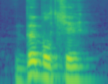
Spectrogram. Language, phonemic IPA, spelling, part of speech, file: Dutch, /ˈbʏbəlcə/, bubbeltje, noun, Nl-bubbeltje.ogg
- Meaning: diminutive of bubbel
